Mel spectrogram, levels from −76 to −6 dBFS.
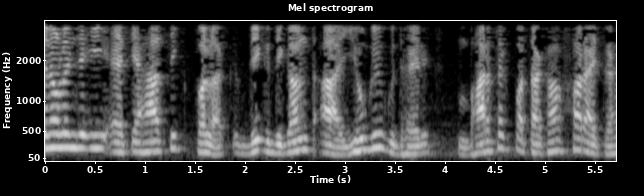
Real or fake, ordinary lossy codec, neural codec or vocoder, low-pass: real; none; none; 3.6 kHz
